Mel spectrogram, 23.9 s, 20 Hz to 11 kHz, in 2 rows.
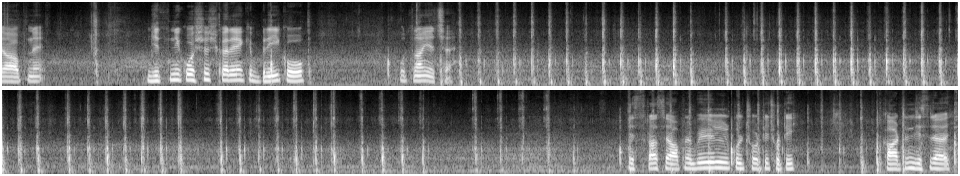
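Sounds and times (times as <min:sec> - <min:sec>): knife chopping on cutting board: 0:04.8 - 0:23.9.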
